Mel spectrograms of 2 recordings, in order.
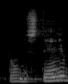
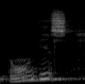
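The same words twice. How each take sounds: First: Said in the usual way. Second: "tungstênio" split as tungs, tê, nio; syllable by syllable. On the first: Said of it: "você divide assim". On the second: Shown as a demonstration. Teacher demonstrating division to learners, "tungstênio" broken into separate syllables. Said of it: "Tungstênio você divide assim".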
